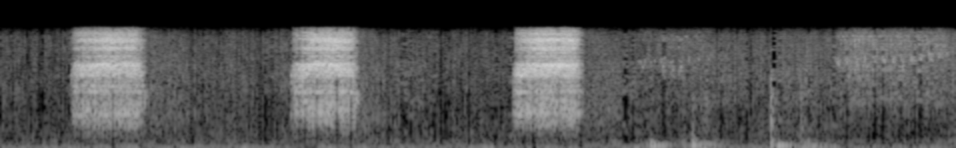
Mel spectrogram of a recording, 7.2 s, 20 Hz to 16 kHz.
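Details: At 06:11 on 17 September 2019, a barn owl holding a mouse gives three evenly spaced rasping hisses roughly 1.5 seconds apart, followed by soft rustles and fainter noise.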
